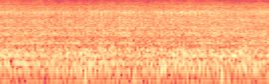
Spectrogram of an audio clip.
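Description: Motor scooter running steadily under way, its engine hum mixed with road and wind noise.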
